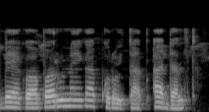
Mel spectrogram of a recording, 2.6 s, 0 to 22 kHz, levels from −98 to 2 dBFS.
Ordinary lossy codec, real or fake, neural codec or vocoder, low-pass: none; real; none; none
